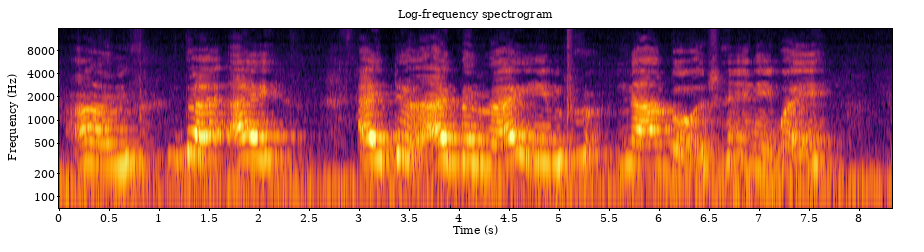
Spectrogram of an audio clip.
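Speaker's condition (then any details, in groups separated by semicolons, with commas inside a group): Cerebral palsy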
